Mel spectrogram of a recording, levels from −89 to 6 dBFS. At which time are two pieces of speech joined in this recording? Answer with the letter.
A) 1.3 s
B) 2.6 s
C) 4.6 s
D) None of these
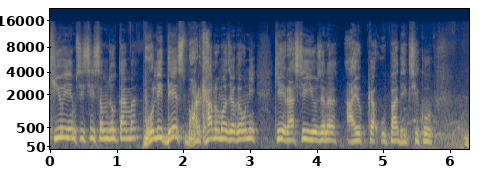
A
